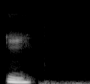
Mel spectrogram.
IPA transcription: i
